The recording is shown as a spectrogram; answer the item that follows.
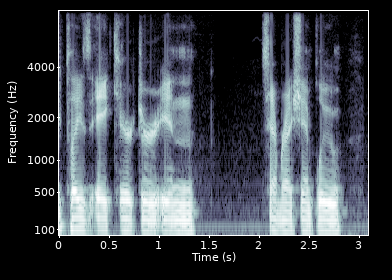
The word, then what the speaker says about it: Champloo: So, according to Wikipedia, it's pronounced Samurai Champloo.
